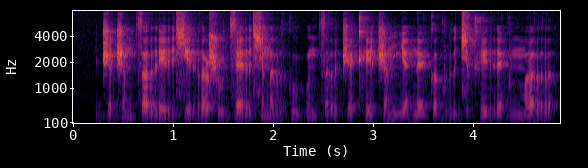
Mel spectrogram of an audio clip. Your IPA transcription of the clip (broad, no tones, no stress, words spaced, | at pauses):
d͡ʒʌd͡ʒʌnt͡sʌr er ɕerʌ ʂud͡zɛr ɕʌnʌrku ʔunt͡sʌrt͡ʃɛkʰe t͡ʃʌnɲɛnɛ kʌɡurd͡ʑʌkʰe rɛɡunmʌr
